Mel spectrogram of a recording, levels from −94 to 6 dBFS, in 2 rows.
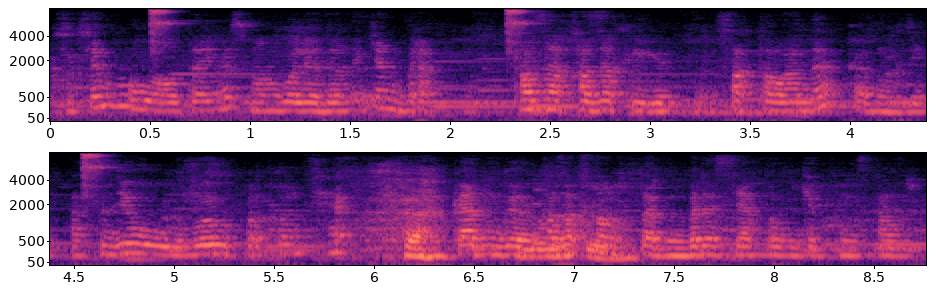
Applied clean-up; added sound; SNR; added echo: none; Tambourine; 15 dB; reverberation time 0.3 s.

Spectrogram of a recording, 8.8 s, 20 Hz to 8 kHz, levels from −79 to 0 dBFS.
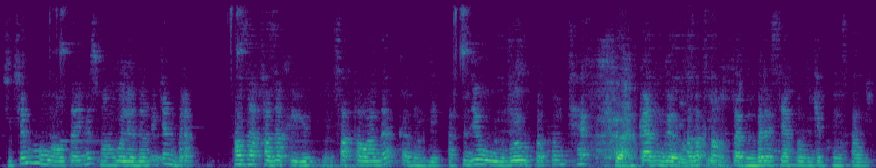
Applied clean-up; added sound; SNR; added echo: neural separator model SepFormer DNS4.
